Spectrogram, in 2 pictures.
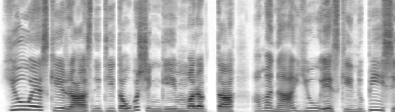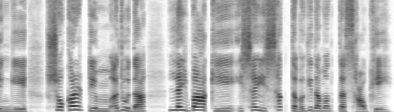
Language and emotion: Manipuri, angry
